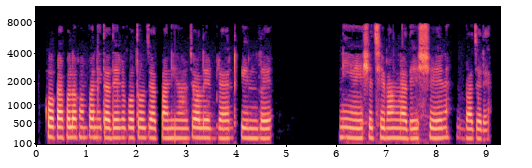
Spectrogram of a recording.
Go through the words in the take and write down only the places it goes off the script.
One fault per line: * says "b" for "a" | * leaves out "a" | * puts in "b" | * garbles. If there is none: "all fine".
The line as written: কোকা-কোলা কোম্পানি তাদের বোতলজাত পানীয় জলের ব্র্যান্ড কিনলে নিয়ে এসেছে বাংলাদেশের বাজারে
all fine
